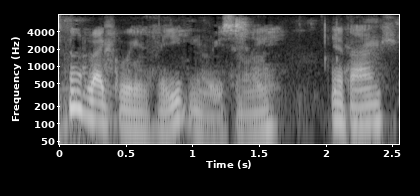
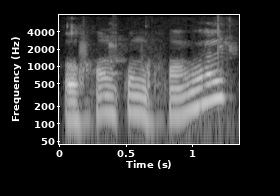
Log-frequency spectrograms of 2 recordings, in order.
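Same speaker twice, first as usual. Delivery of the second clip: high sing-song tease; 8 semitones higher than usual. Acted. Mocking sing-song word play.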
